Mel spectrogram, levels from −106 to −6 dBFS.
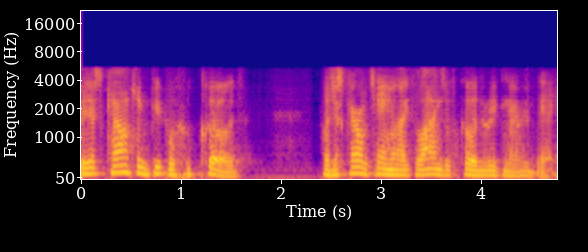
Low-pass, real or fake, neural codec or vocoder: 5.4 kHz; fake; codec, 16 kHz, 1 kbps, FreqCodec, smaller model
